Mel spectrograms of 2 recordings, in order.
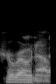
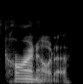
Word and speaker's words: corona: Corona, like the beer. – Coronavirus. – Well, it's not the corona. It's not. It's exactly said corona, like the beer. I thought it was coronota or something.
